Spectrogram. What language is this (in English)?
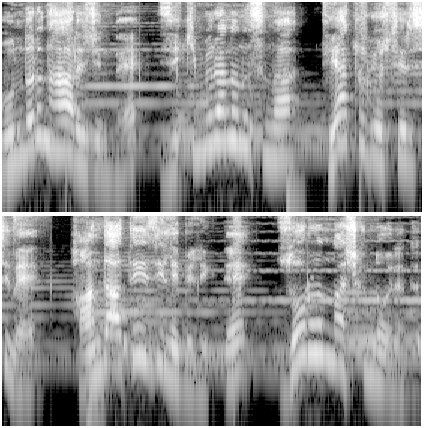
Turkish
